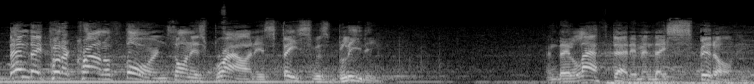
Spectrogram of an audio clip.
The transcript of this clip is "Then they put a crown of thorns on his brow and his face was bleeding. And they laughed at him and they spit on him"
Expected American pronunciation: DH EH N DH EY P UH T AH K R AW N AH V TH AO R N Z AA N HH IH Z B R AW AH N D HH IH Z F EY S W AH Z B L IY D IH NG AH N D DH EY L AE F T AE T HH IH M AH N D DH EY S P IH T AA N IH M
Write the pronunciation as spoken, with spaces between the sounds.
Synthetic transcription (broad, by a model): DH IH N DH EY P UH T AH K R AW N AH V TH AO R N Z N IH Z B R AW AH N IH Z F EY S W AH Z B L IY D IH NG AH N DH EY L AE F T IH T HH IH M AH N DH EY S P IH T N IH M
